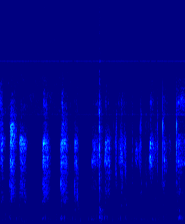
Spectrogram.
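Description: Near silence with faint, irregular short scratches and taps, several a second: a plastic stylus stroking across the glass of a Wacom Cintiq pen display.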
